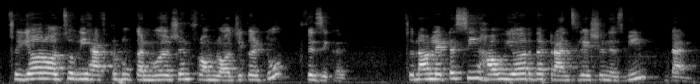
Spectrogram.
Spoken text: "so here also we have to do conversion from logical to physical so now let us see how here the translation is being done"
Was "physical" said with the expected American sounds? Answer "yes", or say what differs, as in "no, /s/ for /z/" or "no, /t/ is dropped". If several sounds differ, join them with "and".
yes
